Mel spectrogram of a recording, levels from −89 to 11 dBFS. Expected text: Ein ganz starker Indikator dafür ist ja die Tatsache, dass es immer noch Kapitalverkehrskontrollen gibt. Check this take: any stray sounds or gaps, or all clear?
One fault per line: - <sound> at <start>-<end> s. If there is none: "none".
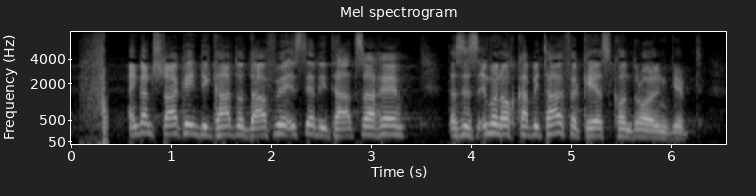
- thud at 0.1-0.4 s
